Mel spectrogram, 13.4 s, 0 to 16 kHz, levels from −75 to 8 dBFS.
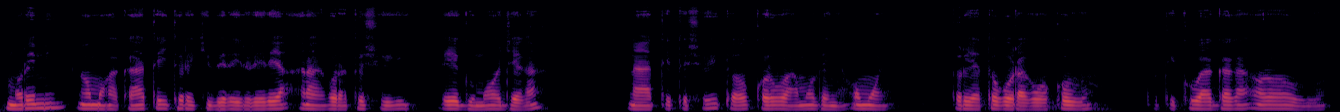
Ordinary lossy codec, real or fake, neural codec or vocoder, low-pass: none; fake; vocoder, 44.1 kHz, 128 mel bands every 256 samples, BigVGAN v2; 14.4 kHz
